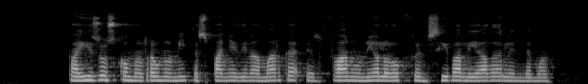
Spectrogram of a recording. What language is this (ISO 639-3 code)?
cat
